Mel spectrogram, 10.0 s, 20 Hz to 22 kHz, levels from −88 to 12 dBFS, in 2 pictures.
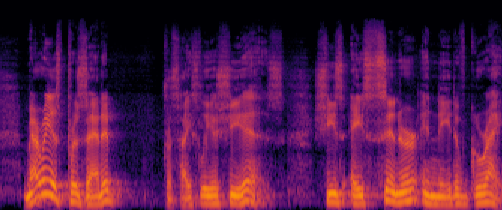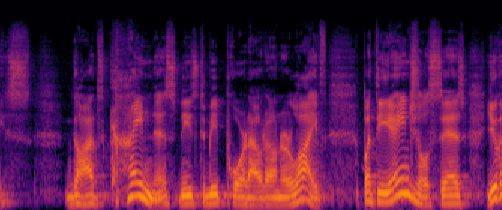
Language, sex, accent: English, male, American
